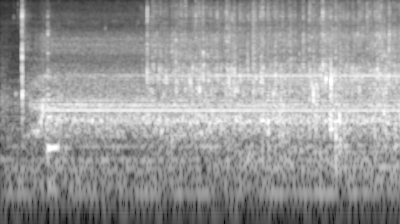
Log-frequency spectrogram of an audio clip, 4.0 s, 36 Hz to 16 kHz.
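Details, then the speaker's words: Shimizu PL-122 BIT shallow-well pump with 100% copper-wire motor, drawing about 190 W on a wattmeter: steady even motor hum with light hiss of flowing water, no knocks or rattles; normal running with strong output for its class. "Untuk mesinnya sendiri ini untuk semburannya tergolong kenceng di kelasnya."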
